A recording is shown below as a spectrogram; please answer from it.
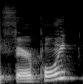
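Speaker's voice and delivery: "Fair point?" with a high rising question tune; tentative agreement posed as a question. Shown as a demonstration. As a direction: lift "point" sharply into a question. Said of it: "Question mark?".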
